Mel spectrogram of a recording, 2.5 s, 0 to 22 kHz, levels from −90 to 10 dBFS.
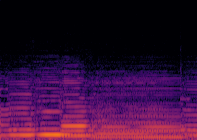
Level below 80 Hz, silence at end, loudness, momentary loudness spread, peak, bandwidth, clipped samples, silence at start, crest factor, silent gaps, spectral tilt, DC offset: -50 dBFS; 0 s; -31 LUFS; 10 LU; -18 dBFS; 3.7 kHz; under 0.1%; 0 s; 12 dB; none; -11 dB/octave; under 0.1%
